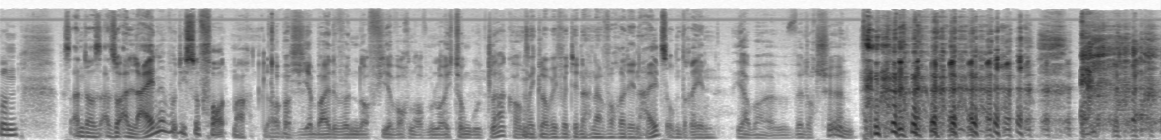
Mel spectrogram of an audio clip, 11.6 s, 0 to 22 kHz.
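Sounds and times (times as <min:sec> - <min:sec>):
speech: 0:00.0 - 0:11.6
laughter: 0:08.6 - 0:11.6
harsh person coughing: 0:10.7 - 0:11.6.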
